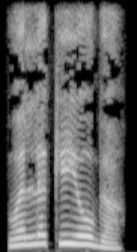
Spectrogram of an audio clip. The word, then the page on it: ವಲ್ಲಕೀಯೋಗ: vallakīyōga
